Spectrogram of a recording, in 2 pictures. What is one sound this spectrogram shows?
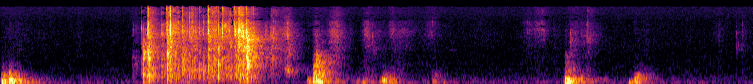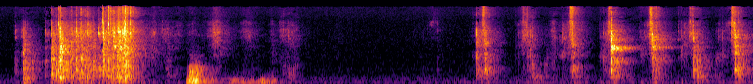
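A deck of cards is shuffled with quick, rustling riffles.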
